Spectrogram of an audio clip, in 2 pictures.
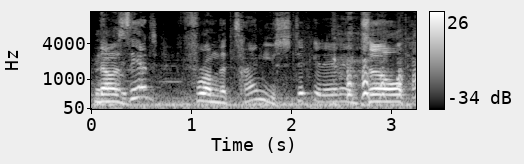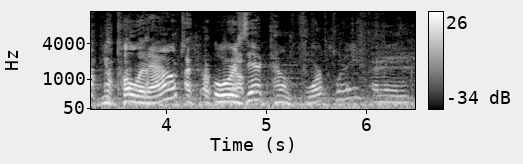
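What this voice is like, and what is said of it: Chicago accent. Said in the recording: “That's a Chicago accent. ... I'm from Chicago. I get this a lot. ... I have a very distinct.”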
